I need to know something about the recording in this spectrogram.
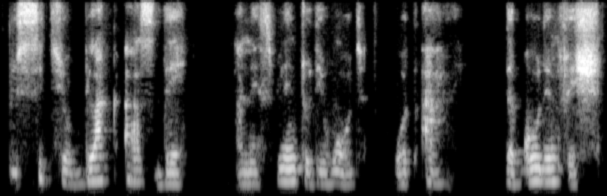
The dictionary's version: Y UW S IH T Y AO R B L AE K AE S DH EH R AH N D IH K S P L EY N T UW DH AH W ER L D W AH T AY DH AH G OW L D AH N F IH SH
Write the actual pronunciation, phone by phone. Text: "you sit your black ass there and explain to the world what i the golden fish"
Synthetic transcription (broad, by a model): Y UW S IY T Y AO B L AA K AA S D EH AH N IH K S P L EY N T UW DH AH W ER D W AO T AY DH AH G OW L D AH N F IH SH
